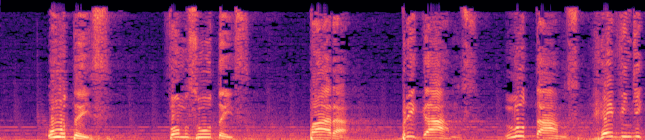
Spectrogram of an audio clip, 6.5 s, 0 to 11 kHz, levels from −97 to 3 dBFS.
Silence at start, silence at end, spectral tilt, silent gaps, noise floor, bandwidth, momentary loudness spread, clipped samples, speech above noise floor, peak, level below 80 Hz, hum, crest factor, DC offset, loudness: 0 s; 0 s; -4.5 dB/octave; none; -33 dBFS; 11 kHz; 17 LU; 0.4%; 23 dB; 0 dBFS; -32 dBFS; none; 12 dB; under 0.1%; -10 LUFS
